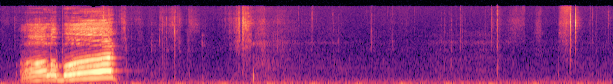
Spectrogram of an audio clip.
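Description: A plastic sleeve crinkles as a card slides into it.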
